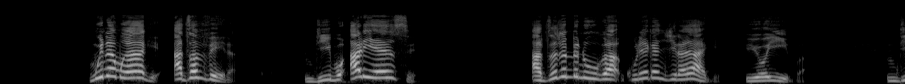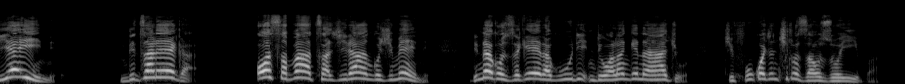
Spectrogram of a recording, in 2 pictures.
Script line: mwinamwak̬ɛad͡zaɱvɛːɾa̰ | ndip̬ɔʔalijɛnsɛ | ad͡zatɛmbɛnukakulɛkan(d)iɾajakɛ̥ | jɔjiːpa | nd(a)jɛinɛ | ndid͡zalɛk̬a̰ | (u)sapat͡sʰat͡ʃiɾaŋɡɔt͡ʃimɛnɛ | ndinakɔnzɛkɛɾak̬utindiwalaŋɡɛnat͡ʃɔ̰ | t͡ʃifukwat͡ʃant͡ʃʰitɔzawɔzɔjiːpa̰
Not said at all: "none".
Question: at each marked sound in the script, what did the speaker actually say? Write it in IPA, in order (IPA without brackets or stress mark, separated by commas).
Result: d͡ʒ, i, ɔ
